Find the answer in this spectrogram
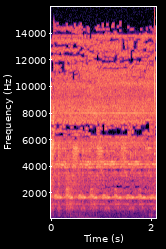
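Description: Radio static hiss with a steady high whistle running underneath, the demodulated audio of an SDR receiver tuned near 433 MHz playing through the laptop speaker.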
